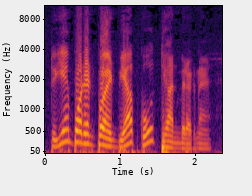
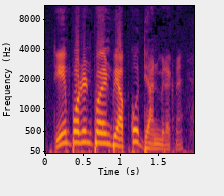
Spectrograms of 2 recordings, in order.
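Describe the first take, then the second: Both takes have the same delivery.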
